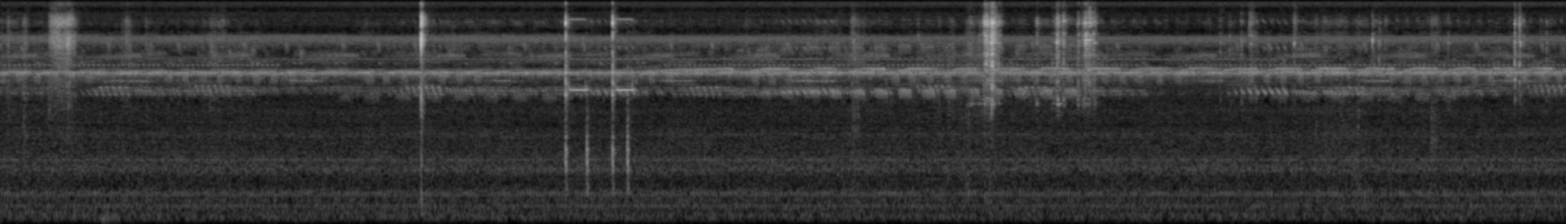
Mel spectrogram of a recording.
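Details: Autumn insects chirping outside an open lodge tent during countryside camping: a steady, shrill, high chorus of layered trills runs throughout, broken by a few sharp clicks and knocks from camp activity.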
